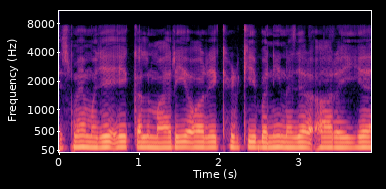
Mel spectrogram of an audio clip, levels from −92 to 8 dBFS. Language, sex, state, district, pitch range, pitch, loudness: Hindi, male, Jharkhand, Ranchi, 120-125 Hz, 125 Hz, -13 LUFS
